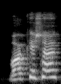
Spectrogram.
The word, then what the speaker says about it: Waukesha: waukesha county technical college waukesha can be a weird word to pronounce but it comes from a native american word meaning fox an easy way to remember it is to think about kesha and put wa in front of it so or you can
